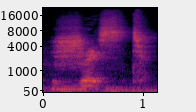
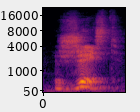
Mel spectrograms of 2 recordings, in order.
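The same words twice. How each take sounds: First: Жесть drawn out slowly and softly; slow pronunciation demo. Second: Said in the usual way. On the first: Shown as a demonstration. Teacher shows how жесть is pronounced, slow and distinct. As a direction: stretch the one syllable of жесть. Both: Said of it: "Pronounced like жесть".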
